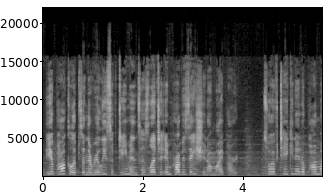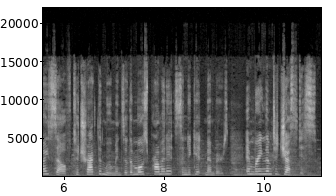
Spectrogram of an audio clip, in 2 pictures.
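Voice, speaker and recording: Woman as high-voiced, earnest archangel agent. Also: brisk, music in the background, close to an everyday voice. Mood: official, earnest. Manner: earnest, formal, rattles off explanations. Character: earnest, dutiful, sweet young female archangel agent. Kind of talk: audio drama acting.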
